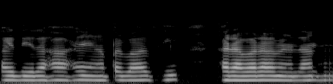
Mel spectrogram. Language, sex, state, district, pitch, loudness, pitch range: Hindi, female, Chhattisgarh, Korba, 195 Hz, -27 LUFS, 195-200 Hz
